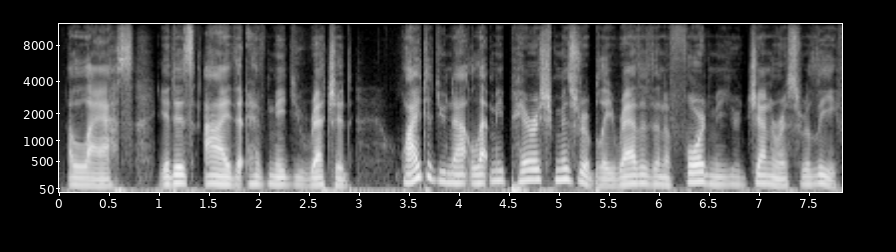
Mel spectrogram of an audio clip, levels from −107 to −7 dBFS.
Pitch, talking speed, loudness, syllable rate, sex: 115 Hz, 185 wpm, -21 LUFS, 5.2 syllables/s, male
